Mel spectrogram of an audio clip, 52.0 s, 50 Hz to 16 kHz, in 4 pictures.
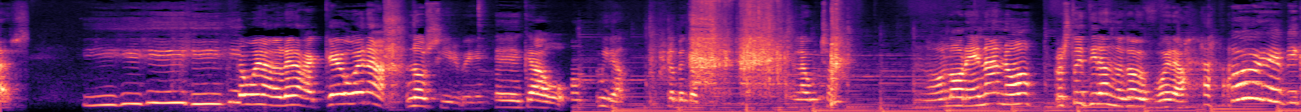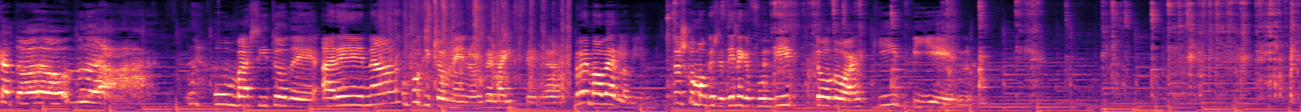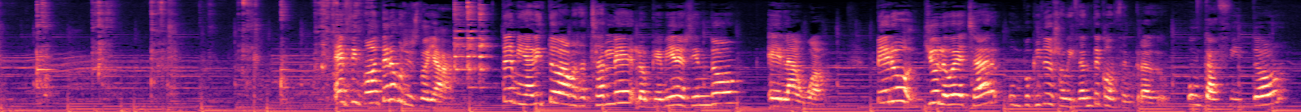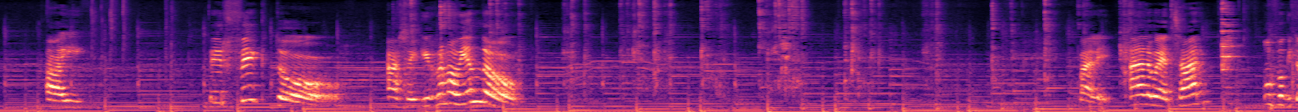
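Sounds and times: background music with bass: 0:05.8 - 0:52.0
spoon scraping dry mix in bowl: 0:06.5 - 0:08.6, 0:16.7 - 0:18.8, 0:19.7 - 0:31.0, 0:43.0 - 0:52.0
metal clinking on glass: 0:20.7 - 0:29.6, 0:30.6 - 0:31.0, 0:43.4 - 0:50.4, 0:51.2 - 0:51.5.

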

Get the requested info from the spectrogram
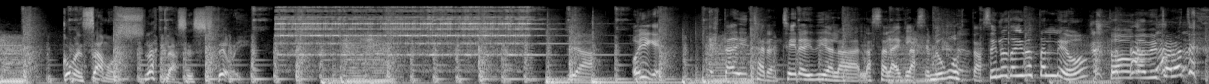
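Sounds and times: intro music: 0:00.0 - 0:09.8
electric bell ringing: 0:02.7 - 0:06.7
bass line: 0:02.8 - 0:04.4, 0:05.1 - 0:08.1.

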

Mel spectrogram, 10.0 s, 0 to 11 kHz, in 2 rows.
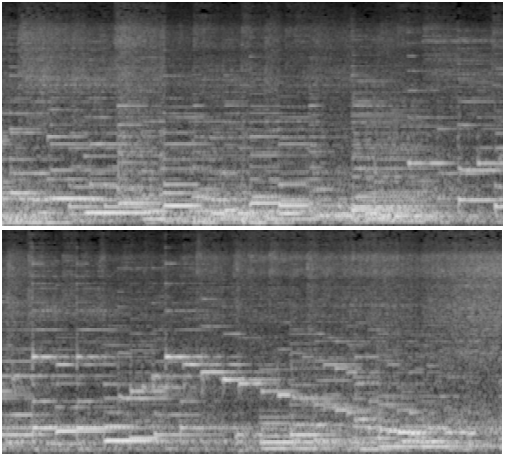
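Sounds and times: drums: 0:00.0 - 0:10.0
piano playing single notes: 0:00.0 - 0:10.0
plucked double bass: 0:00.0 - 0:10.0.

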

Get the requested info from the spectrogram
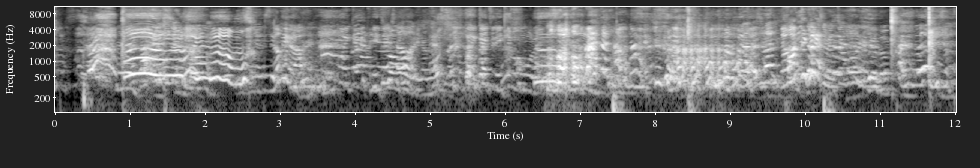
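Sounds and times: women talking and laughing: 0:00.0 - 0:12.0.

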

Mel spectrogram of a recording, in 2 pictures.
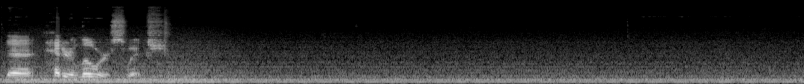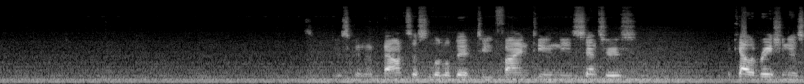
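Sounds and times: combine engine idling: 0:00.0 - 0:16.0.

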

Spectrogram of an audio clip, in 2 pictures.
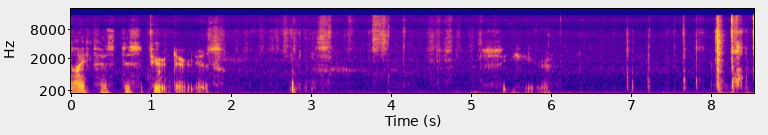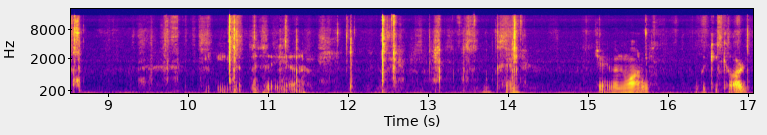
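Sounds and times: paperboard rustling and scraping: 0:02.2 - 0:05.1.

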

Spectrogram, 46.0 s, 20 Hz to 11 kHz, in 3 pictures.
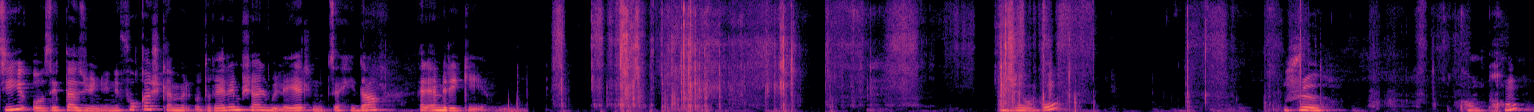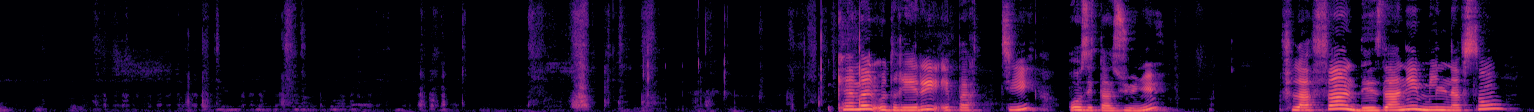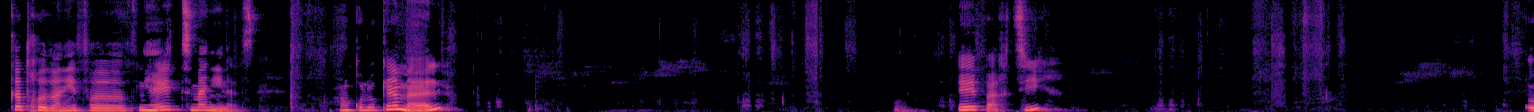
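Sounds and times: ballpoint pen scratching on paper: 0:11.8 - 0:14.8, 0:16.2 - 0:24.0, 0:35.1 - 0:39.3, 0:39.9 - 0:40.4, 0:41.7 - 0:44.2.

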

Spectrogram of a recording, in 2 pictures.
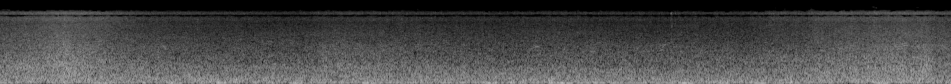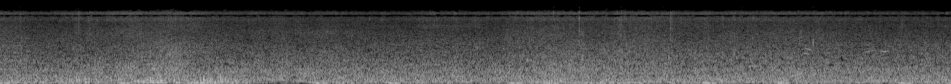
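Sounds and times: surf washing up beach: 0:00.0 - 0:19.0
wind rumbling on microphone: 0:00.0 - 0:19.0.

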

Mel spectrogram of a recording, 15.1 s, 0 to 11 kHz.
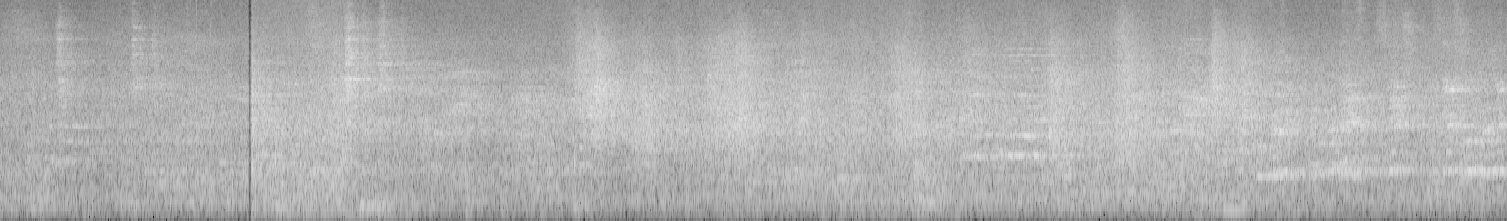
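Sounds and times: steady rink noise: 0:00.0 - 0:15.0.

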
